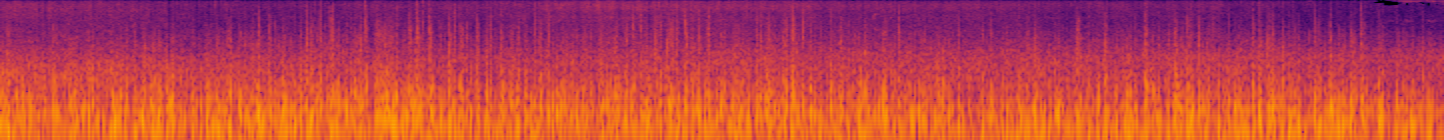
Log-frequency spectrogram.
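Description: Wind buffeting the microphone of a camera held out of a moving car's window: a steady, loud rushing rumble.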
